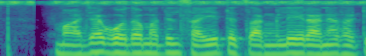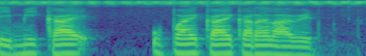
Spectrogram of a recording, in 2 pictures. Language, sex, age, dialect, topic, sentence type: Marathi, male, 31-35, Standard Marathi, agriculture, question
